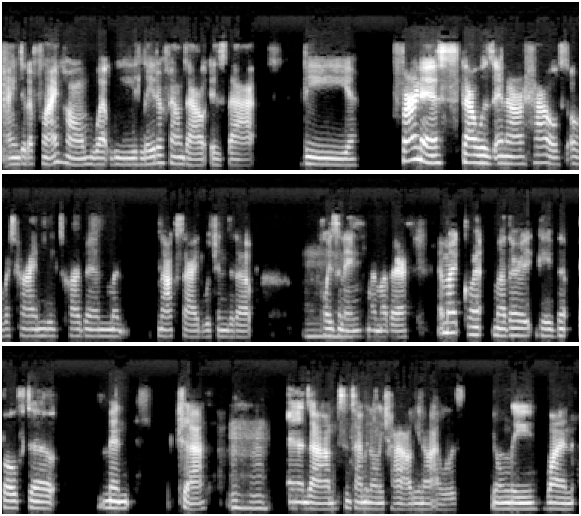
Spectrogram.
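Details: Stuttering in an adult woman writer from Los Angeles who says she has a stutter that listeners may hear.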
